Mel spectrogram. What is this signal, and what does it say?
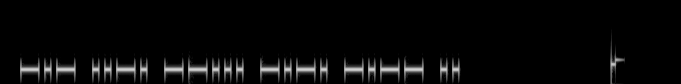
Morse code, heard as a keyed tone, about 21 wpm, 700 Hz. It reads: KF7CYI
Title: USA Callsign DE Callsign - 6 Characters - 20wpm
